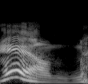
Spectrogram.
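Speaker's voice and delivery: am heavily stressed, hit hard. Imagining how he said it when he rolled the 8, stress on 'am'. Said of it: "did I make the emphasis on am weird?".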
